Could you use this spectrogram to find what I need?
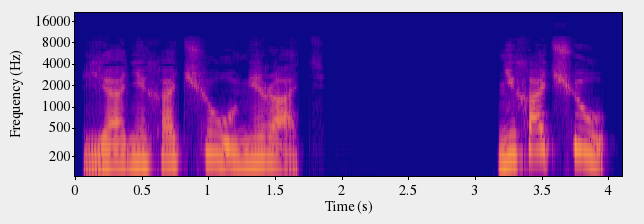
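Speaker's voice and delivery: put-on high, breaking, pleading girl. A narrator's reading. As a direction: beg for her life as the voice breaks. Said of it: "Её нежный голосок сорвался".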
